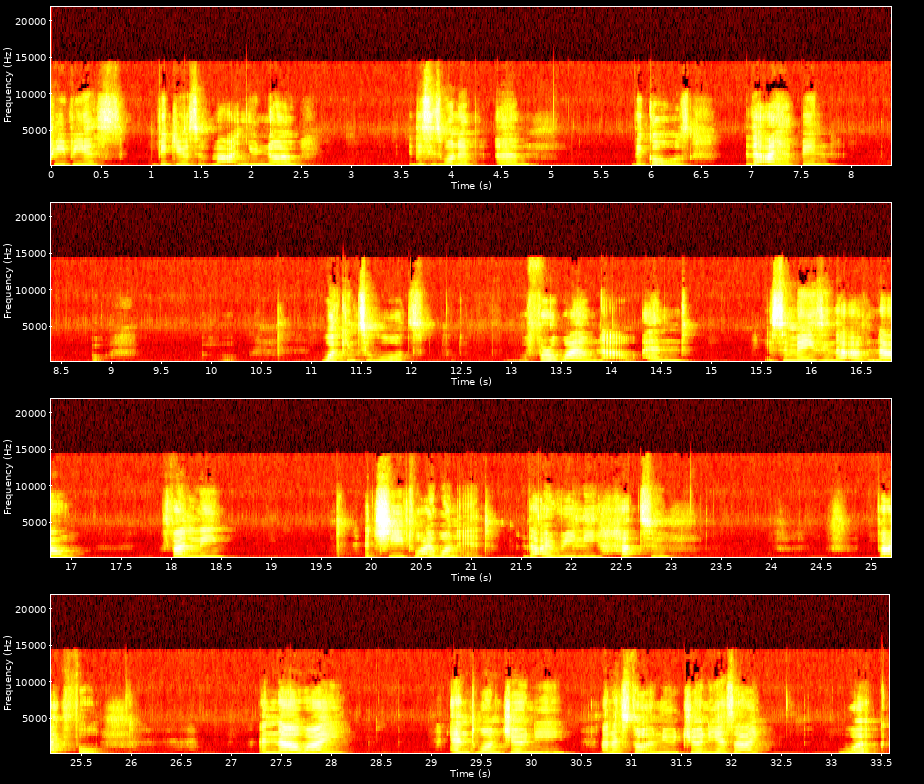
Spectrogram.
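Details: Stuttering (stammer) in a man, present since at least his university years.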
